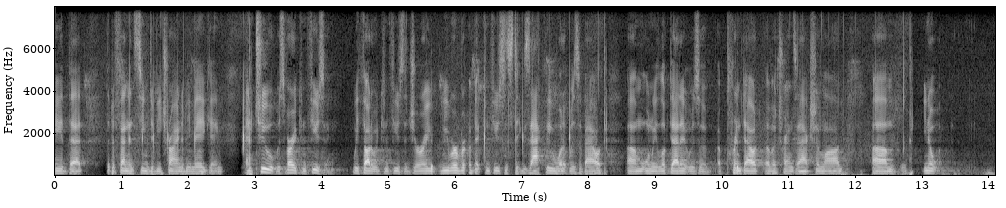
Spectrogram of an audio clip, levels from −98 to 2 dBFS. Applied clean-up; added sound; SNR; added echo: neural mask model Resemble Enhance denoiser.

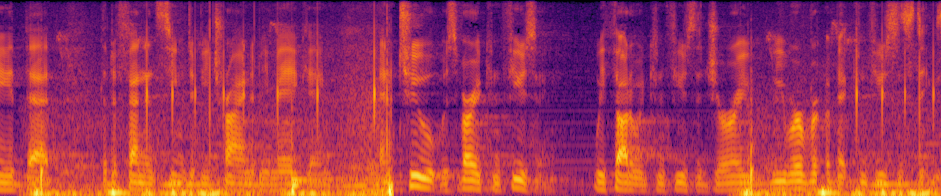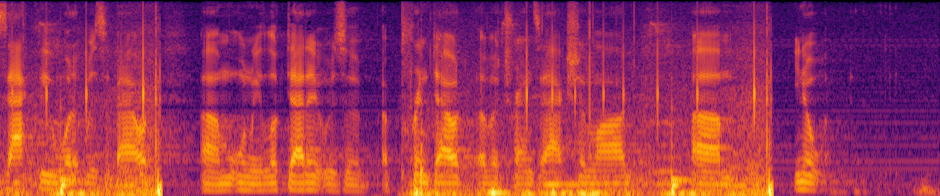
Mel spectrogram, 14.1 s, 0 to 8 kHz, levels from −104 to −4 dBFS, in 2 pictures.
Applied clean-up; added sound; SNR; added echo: none; Chatter / Chirp, tweet / Car passing by / Typing; -4 dB; none.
